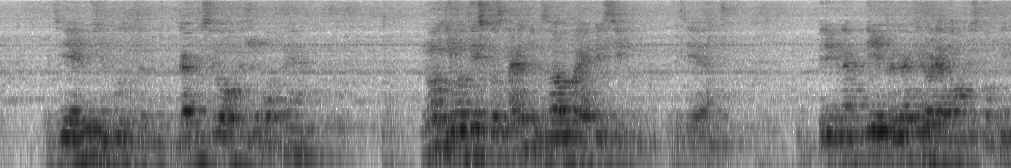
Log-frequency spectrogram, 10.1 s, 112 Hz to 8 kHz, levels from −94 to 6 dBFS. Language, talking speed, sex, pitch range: Russian, 100 wpm, male, 125-180 Hz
